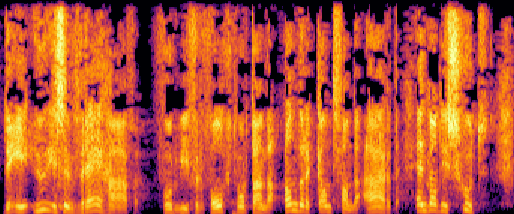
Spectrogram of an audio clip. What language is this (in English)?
Dutch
